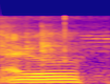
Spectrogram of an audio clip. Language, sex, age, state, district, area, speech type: Assamese, male, 30-45, Assam, Charaideo, urban, spontaneous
